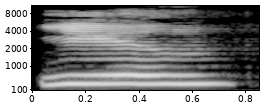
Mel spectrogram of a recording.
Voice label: "ying", pinyin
